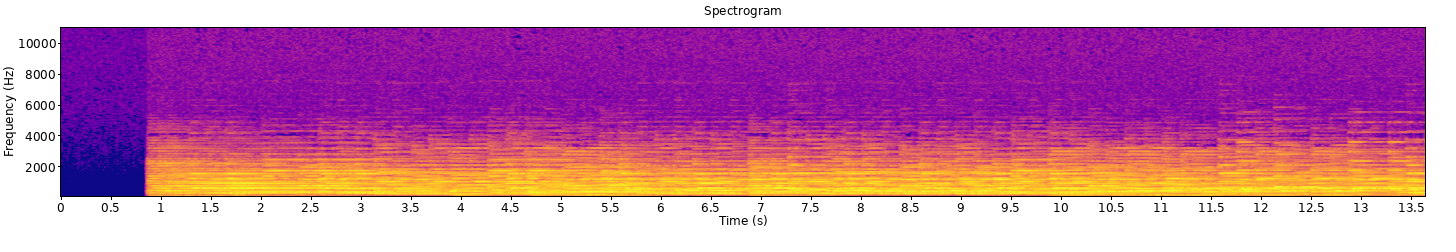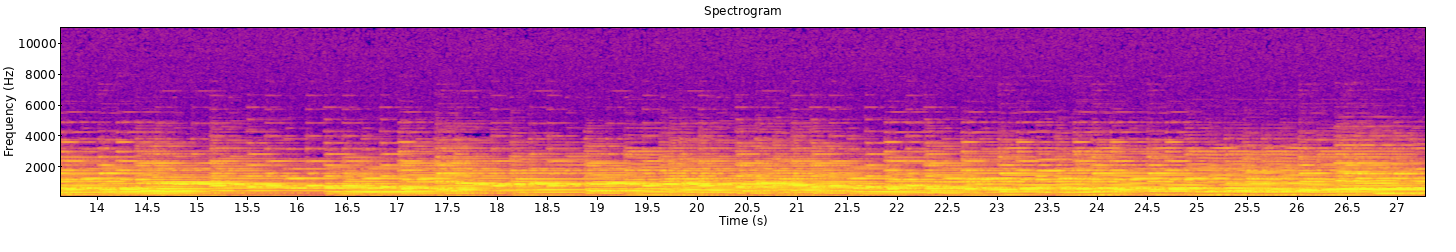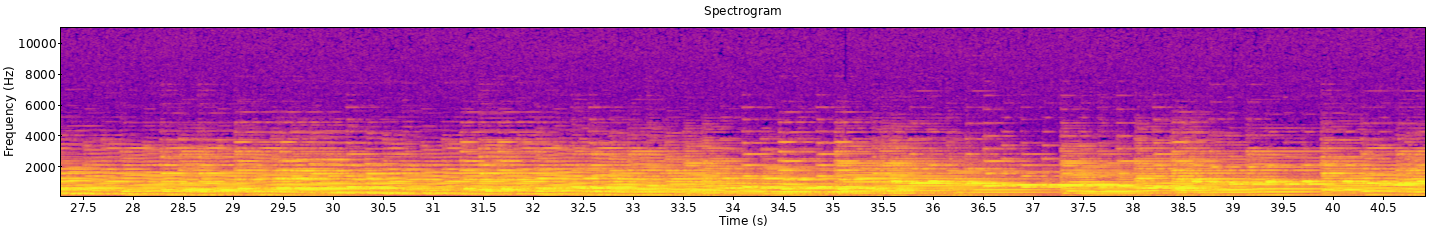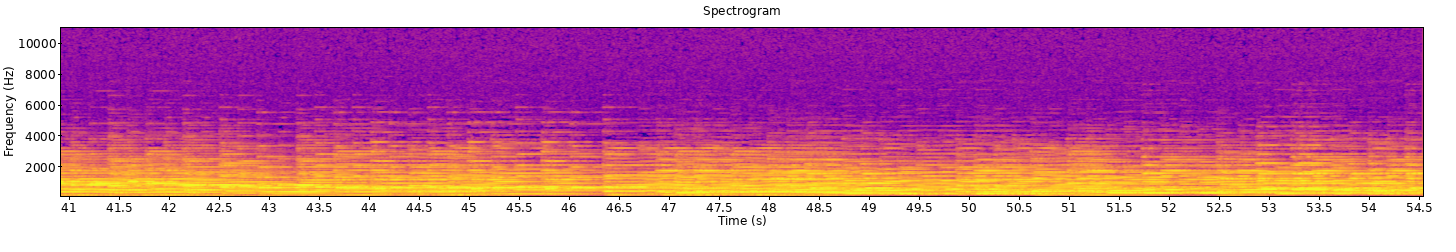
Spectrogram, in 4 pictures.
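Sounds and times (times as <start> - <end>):
two-voice piano invention: 0.8 - 54.5.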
